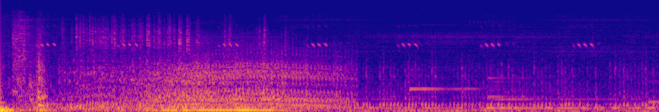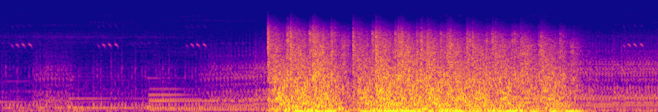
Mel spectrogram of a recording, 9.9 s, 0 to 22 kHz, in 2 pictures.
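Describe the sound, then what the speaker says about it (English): Auto turrets firing in 7 Days to Die: rapid bursts of gunfire mixed with creature roars and growls, building to a dense, loud volley near the end, with no talk. "I'm just gonna let the auto turrets do their thing"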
